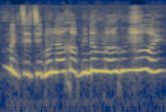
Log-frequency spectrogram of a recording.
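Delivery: loud, high sobbing cry; breaking down crying. Acted. Son sobbing to his friend about losing his father, crying loudly. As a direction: voice cracking into tears over his father.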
